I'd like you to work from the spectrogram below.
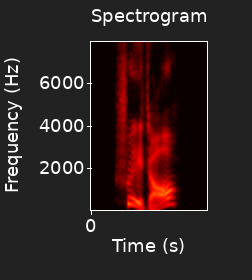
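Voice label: "shui4 zhao2", Chinese; HSK3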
